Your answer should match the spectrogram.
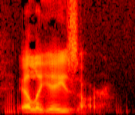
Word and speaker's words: Eleazar: But Eleazar. Eleazar is the Hebrew pronunciation of the New Testament name Lazarus.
